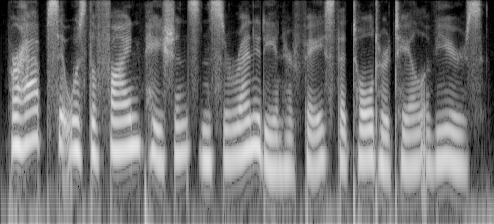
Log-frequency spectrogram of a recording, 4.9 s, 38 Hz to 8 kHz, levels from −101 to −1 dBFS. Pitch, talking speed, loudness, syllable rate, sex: 190 Hz, 205 wpm, -20 LUFS, 4.9 syllables/s, female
